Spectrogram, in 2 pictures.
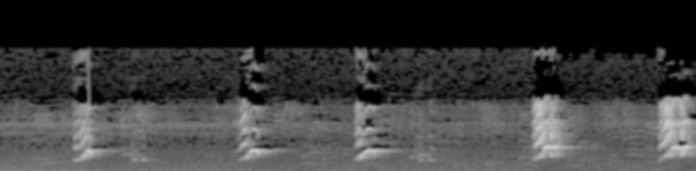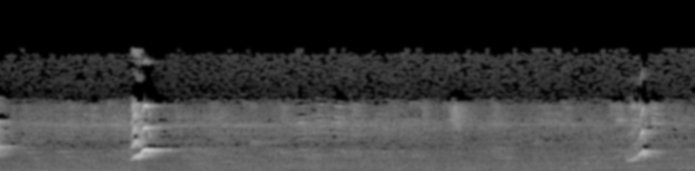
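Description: A cockatiel gives harsh, rising screechy calls, repeated every second or two against a low background rumble.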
